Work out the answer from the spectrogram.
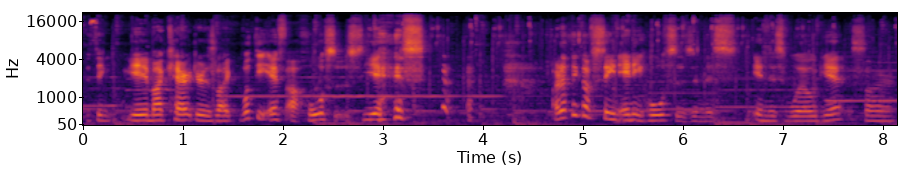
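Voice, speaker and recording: A woman's voice: fairly low pitch, a little slow, soft background music. A woman streaming a video game, chatting casually as she plays. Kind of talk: casual live stream chat and reading game dialogue aloud.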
